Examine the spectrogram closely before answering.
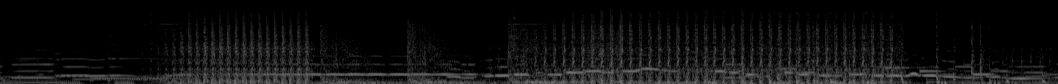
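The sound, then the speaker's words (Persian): Sustained, rapid gunfire from many soldiers' rifles crackles loudly and densely for several seconds after a brief lead-in, as soldiers on orders fire on a crowd gathered in a garden in a barrage lasting ten minutes, with a droning tone running beneath and no voices. “فایر گلوله از هر طرف باریدن گرفت.”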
